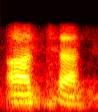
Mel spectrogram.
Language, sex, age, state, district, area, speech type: Odia, female, 60+, Odisha, Gajapati, rural, conversation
